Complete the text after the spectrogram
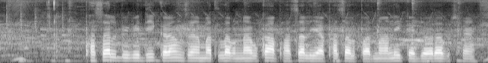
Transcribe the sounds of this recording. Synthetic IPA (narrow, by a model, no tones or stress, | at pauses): pʰəsəlbibid̪ʱikəɾənsẽmət̪ləbnəwkapʰəsəljapʰəsəlpəɾnaːliked͡ʒoːɾəbt͡ʃʰɛ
